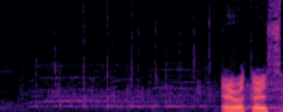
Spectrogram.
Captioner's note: crowd cheering and applauding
